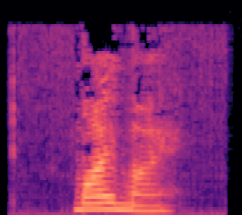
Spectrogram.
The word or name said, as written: maimai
